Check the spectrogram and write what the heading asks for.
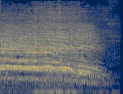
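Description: A group of children cheering, their held voices bending down in pitch and fading out near the end.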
